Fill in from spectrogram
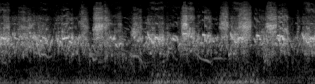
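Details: Budgerigars in an aviary squawking and chirping together, bright warbled notes and short squawks overlapping, with a brief downward slurred call.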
